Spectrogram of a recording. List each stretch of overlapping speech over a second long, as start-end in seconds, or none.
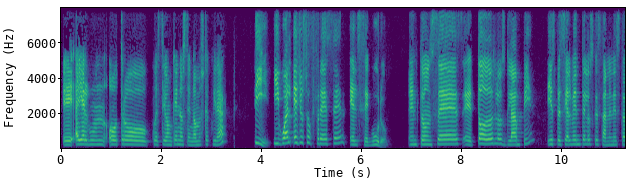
none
